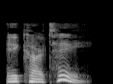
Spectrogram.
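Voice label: "ecarte", British English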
